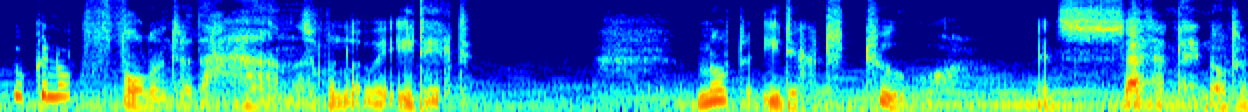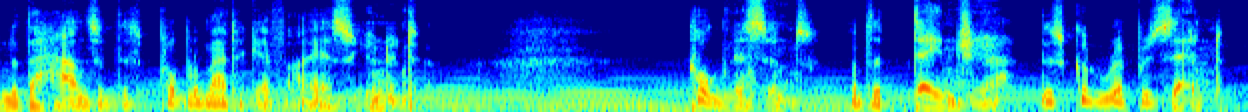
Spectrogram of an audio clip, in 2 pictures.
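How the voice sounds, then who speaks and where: A man plays a sinister superior in a science fiction audio drama, giving orders in formal, calculated phrases. His intonation rises and dips widely, with music playing clearly underneath. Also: mid-range voice. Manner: formal, measured, euphemistic. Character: cold, scheming male superior giving covert orders.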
